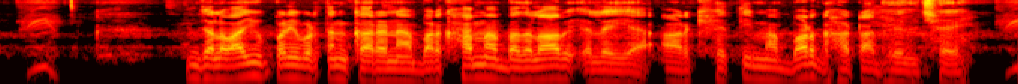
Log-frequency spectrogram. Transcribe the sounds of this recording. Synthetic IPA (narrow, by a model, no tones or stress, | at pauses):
d͡ʒəlʋajupəɾibəɾt̪ənkəɾnabəɽkʰamebəd̪labḛləja̰ʔaɾkʰet̪imebəɽɡʱəʈabʱelt͡ʃʰɛ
